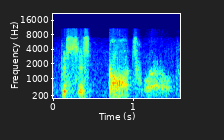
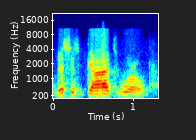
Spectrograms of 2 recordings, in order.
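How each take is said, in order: First: Soft unvoiced whisper of the quote. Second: Slow and weighty, each word set down; slow emphatic statement. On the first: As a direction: breathe it out as a hushed whisper. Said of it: "I'm not gonna try to do it". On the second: Shown as a demonstration. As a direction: announce it slowly so it sinks in. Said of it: "here's something we need to learn well".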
